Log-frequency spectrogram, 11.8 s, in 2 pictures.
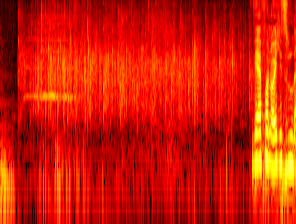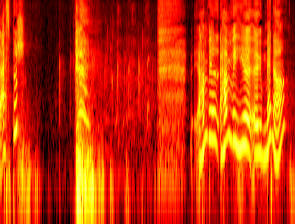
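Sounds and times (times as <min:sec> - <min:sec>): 
audience clapping: 0:00.3 - 0:05.6, 0:07.0 - 0:09.5
speech: 0:05.0 - 0:06.5, 0:10.6 - 0:11.7
laughter: 0:07.4 - 0:09.2.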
